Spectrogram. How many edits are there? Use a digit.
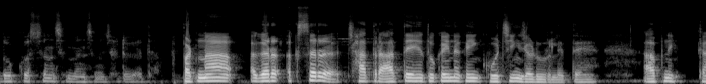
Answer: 1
